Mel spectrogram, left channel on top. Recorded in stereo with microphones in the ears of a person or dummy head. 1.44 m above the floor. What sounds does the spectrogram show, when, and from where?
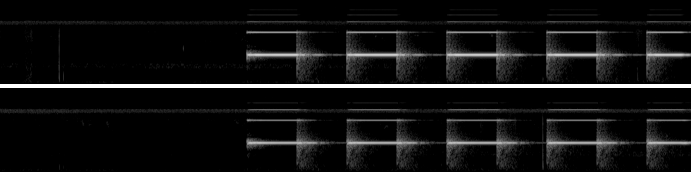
2.5 s an alarm: 45° left (ahead or behind), 4 m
